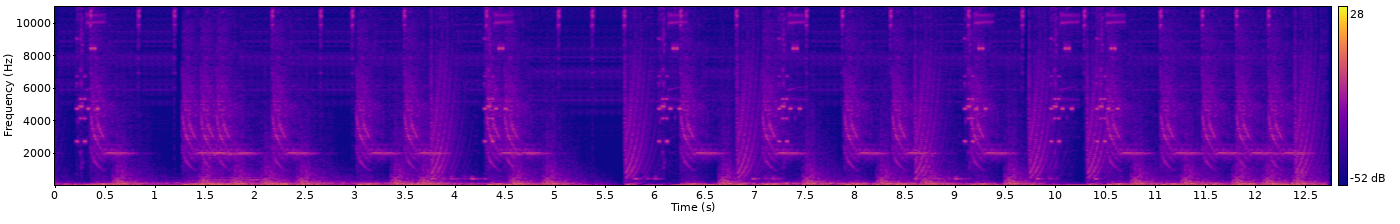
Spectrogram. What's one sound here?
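Rapid electronic laser shots fire again and again, with falling zaps.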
